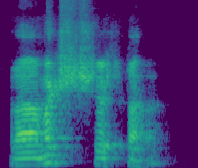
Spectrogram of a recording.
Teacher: Ramaha Shashtaha, that Sha is the Shanmukha Sha. Then Rama, the Visarga of Rama will turn into the Shanmukha Sha. You will have a double Sha.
